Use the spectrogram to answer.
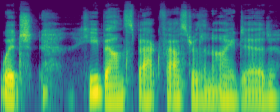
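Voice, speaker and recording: A woman speaks softly. Her pace is fairly slow. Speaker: craft hobby vlogger. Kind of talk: casual crafting chat. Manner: soft-spoken.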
